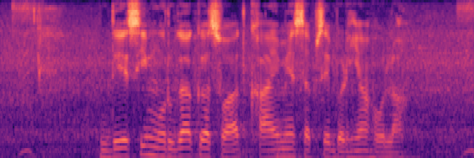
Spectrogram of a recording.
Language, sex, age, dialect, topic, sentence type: Bhojpuri, male, 25-30, Western, agriculture, statement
